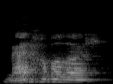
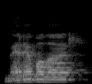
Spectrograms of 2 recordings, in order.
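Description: First: The word is said at a slower, careful pace. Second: The word is said at a faster pace.

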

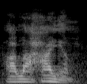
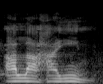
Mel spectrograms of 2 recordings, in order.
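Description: First: The word begins with an 'ah' sound and has an 'ah' vowel. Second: The word begins with an 'ah' sound and has an 'ah' vowel.

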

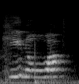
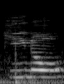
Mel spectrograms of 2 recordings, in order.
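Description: First: It is said in three syllables as kinova. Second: It is said in two syllables as keeno.

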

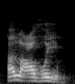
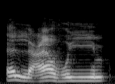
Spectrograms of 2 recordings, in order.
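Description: First: The ayn sound is heavy and thick. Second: The ayn sound is light and thin. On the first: The speaker calls it wrong. "الخطأ هو تفخيم العين مع الضاء" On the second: The speaker calls it right. "الصحيح العظيم"

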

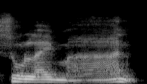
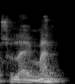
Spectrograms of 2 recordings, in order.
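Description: First: The vowel in the last syllable is long. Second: The vowel in the last syllable is short. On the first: The speaker calls it right. "it is Sulaiman" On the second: The speaker calls it wrong. "this is short vowel man"

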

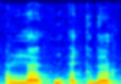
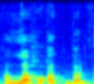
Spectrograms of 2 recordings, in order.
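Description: First: Allah is said with a final u vowel. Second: Allah is said without a final u vowel. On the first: The speaker calls it right. "না আল্লাহু আকবার" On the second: The speaker calls it wrong. "তিনি যে সালাতের শুরু করে থাকেন"

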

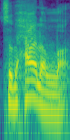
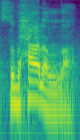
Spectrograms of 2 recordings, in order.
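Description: No difference in how they are said.

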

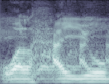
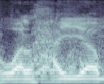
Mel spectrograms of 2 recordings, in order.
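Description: First: The word ends with a u vowel. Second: The word ends with an a vowel. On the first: This is the reading of the Kufa grammarians. "ada ulama hayyu, ulama Kufah membacanya itu" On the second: This is the reading of the Basra grammarians. "ada yang mengatakan hayya itu ulama Basrah"

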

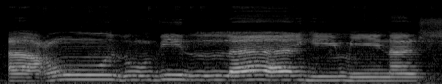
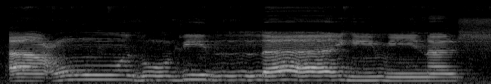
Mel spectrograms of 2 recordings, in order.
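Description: The two takes are said the same way.

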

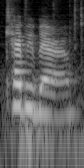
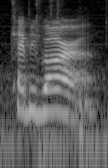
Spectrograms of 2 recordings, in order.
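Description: First: The ending sounds like the word bear. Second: The ending sounds like the word bar. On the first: The speaker calls it wrong. "Not a bear" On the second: The speaker calls it right. "Like a bar"

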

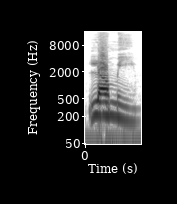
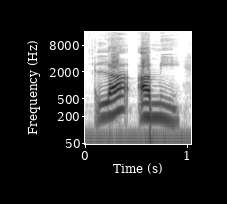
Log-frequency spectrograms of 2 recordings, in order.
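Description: First: The first vowel drops, joining into one word. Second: Both vowels are said separately, as two words. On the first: The speaker calls it right. "فالصح ان اقول لامي" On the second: The speaker calls it wrong. "في حرفين فويل الا والا ورا بعض"

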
